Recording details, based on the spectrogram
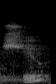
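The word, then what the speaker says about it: choux: ch o u x is that how you spell it that's the type it does Shoe yeah that it makes it which is a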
